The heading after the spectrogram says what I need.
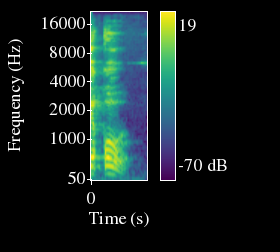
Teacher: قاف ساکن ہے، اس میں قلقلہ خوب ظاہر کریں گے، یہ حروف مستعلیہ میں سے بھی ہے، اس کو پر بھی پڑھیں گے، اقو۔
